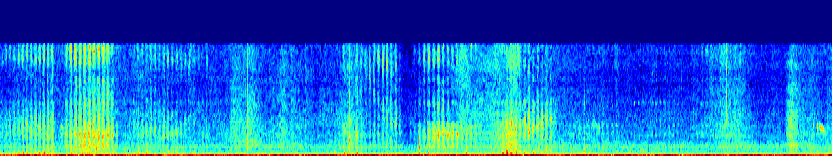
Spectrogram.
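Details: Cat purring on a sunny morning, a steady low rumble throbbing in a regular breathing rhythm throughout, with faint rustling and soft background noise.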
